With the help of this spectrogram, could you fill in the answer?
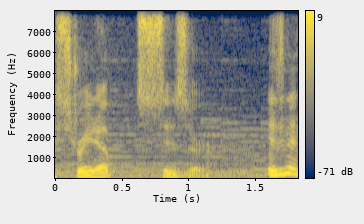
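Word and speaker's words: Scizor: It's not Caesar, it's Scissor. There's no way it's meant to be pronounced as Scissor, right?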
